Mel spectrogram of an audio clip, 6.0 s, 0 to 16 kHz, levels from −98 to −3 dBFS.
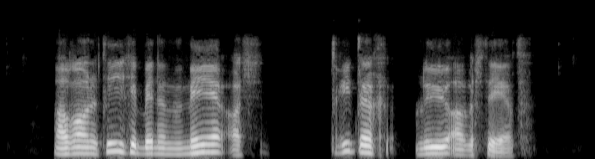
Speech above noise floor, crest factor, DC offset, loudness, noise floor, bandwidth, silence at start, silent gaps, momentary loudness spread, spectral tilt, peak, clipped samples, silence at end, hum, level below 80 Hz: over 68 dB; 18 dB; under 0.1%; -23 LUFS; under -90 dBFS; 6.8 kHz; 0.55 s; 3.20-3.24 s; 12 LU; -8 dB/octave; -6 dBFS; under 0.1%; 0.85 s; none; -58 dBFS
